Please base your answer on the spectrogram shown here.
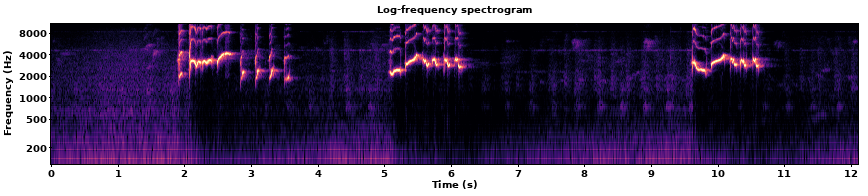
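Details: Orange-headed thrush giving three separated bursts of song, each a ringing upslurred whistle followed by a rapid string of short, sharp whistled notes, spaced several seconds apart over a constant low rumble.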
